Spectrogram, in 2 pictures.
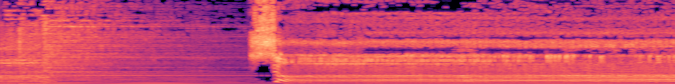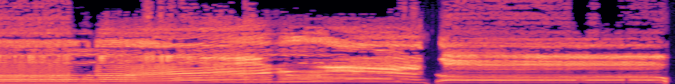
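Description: A man screams his own fake name at full volume in one long, sustained, strained yell that rises in pitch near the end, briefly breaks off, then carries on loudly.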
